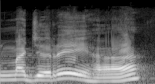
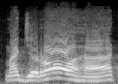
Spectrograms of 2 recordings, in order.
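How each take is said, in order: First: The vowel after the r leans toward 'e'. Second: The vowel after the r is an open 'a'. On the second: "bacaan fathah"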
